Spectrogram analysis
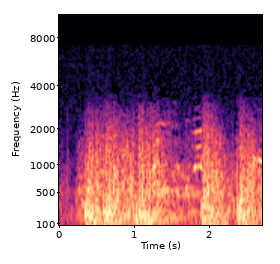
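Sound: gunfire volley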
